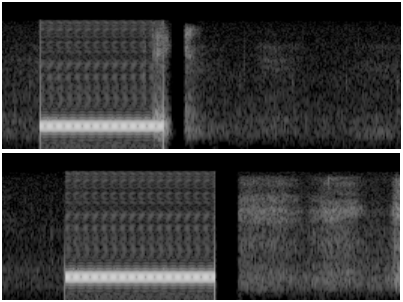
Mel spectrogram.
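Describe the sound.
Telephone line tones sound as a phone call is placed: two long, steady, buzzing tones of about two seconds each, separated by a few seconds of near silence, followed by faint noise on the line.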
